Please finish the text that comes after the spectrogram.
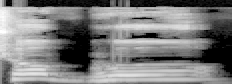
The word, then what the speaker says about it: সভ্য: পায়, নিয়ম 3 নম্বর, আদ্য অ প্লাস কি পায় যদি জফলা পায় তাহলেও কিন্তু ও এর মতো উচ্চারিত হবে। যেমন দেখো পদ্য, গদ্য, পদ্য, গদ্য, সভ্য, পদ্য, দেখো এখন দেখো পদ্য উচ্চারণ হবে, পদ্য, গদ্য, গদ্য, গদ্য, সভ্য, সভ্য। শিক্ষার্থী বন্ধু লক্ষণীয় জফলা থাকলে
